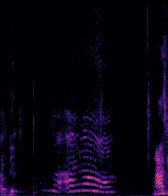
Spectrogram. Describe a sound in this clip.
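A young girl speaks in a high voice.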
